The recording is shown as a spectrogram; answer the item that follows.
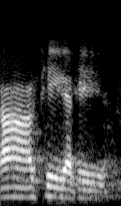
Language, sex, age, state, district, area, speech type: Dogri, male, 18-30, Jammu and Kashmir, Udhampur, rural, conversation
